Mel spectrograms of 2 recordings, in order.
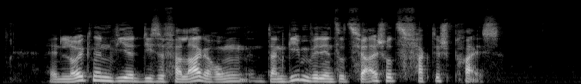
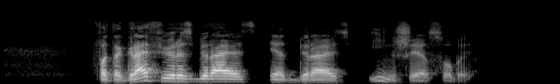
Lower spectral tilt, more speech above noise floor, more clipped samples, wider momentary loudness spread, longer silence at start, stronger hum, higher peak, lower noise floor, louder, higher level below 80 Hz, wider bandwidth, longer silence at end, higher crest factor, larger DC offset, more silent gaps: about the same, -5.5 dB/octave vs -5.5 dB/octave; about the same, 46 dB vs 44 dB; neither; second, 11 LU vs 19 LU; second, 0.5 s vs 1 s; neither; about the same, -2 dBFS vs -2 dBFS; about the same, -67 dBFS vs -64 dBFS; about the same, -21 LUFS vs -19 LUFS; about the same, -62 dBFS vs -66 dBFS; first, 15.5 kHz vs 8 kHz; about the same, 0.85 s vs 0.95 s; about the same, 20 dB vs 20 dB; neither; neither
